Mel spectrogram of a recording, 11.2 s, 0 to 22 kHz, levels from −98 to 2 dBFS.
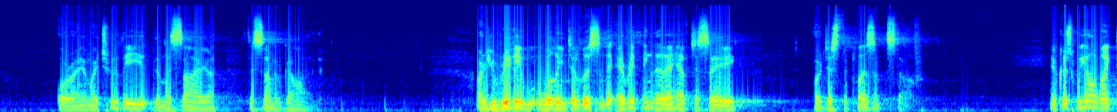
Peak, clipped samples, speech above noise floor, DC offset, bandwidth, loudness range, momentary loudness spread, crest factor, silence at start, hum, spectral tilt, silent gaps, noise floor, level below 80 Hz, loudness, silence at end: -16 dBFS; under 0.1%; 39 dB; under 0.1%; 18 kHz; 8 LU; 14 LU; 22 dB; 0.55 s; none; -4.5 dB/octave; none; -75 dBFS; -58 dBFS; -37 LUFS; 0 s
